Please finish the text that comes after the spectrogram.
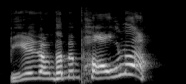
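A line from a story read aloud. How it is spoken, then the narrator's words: Shout. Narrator (Chinese): 张绣大喊一声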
